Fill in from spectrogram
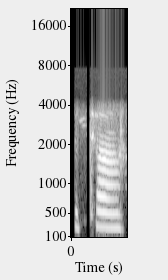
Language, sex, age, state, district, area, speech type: Goan Konkani, female, 18-30, Goa, Bardez, urban, conversation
